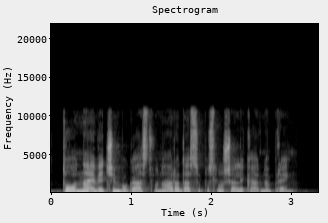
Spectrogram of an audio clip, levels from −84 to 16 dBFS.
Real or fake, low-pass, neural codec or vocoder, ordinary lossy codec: real; 10.8 kHz; none; none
